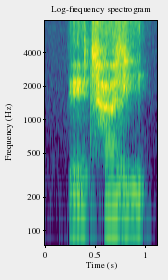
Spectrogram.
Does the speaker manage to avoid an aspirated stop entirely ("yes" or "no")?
no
